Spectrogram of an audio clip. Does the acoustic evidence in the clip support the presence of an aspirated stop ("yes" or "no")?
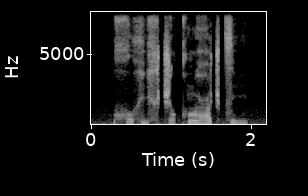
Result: yes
